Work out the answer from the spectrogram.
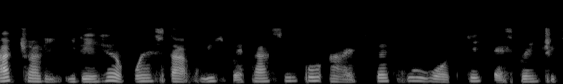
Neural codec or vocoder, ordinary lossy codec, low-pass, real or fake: none; none; 5.4 kHz; real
